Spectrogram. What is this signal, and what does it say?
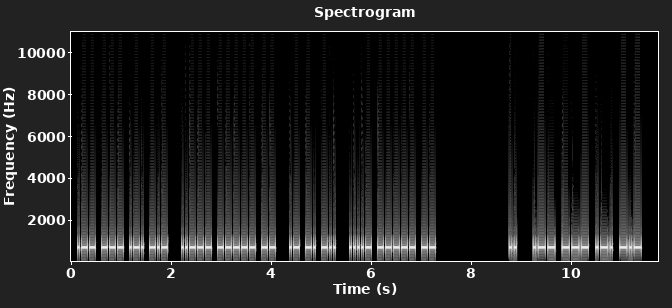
Morse code, heard as a keyed tone, about 33 wpm, 700 Hz. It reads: WORK 20M AND 40M I WORK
